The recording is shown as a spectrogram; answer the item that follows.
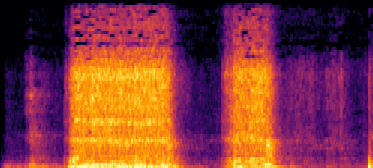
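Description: Industrial single-needle sewing machine running in two short bursts of stitching, the first a little under a second long and the second shorter just after it, as it sews down a folded elastic waistband.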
